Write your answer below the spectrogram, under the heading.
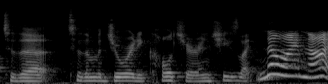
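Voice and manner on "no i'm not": put-on much higher, indignant young woman's voice; indignant young woman denying it; Beneatha's denial. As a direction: snap back a quick denial.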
